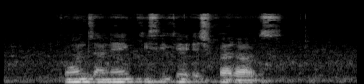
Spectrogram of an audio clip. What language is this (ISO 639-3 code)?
urd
